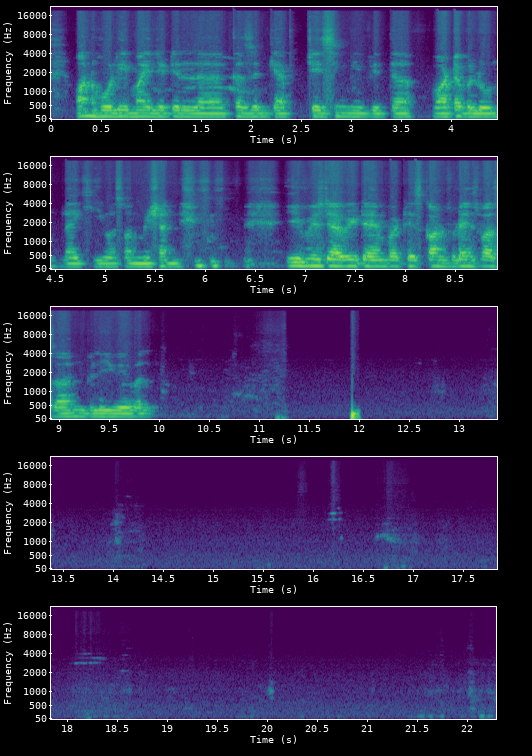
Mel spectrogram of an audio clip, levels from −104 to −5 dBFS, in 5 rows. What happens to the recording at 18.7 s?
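At 18.7 s the speech carries sample clock jitter, present across the whole clip. Timing wobble of around ten microseconds smears steep waveform slopes, adding a hiss roughly 25 dB below the signal that swells on loud, bright sounds and vanishes in pauses, unlike a steady noise floor.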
